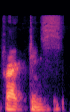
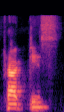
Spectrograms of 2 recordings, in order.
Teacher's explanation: মানে পি এর মধ্যে প্রেসার দিতে হবে, এটাকে বলে প্রাইমারি স্ট্রেস। পি এর মধ্যে আমরা প্রেসার দিয়ে আমরা উচ্চারণ করবো প্র্যাকটিস, প্র্যাকটিস।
